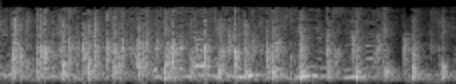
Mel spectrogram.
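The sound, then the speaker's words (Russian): Sustained applause from a crowd, dense and steady for several seconds, with faint voices mixed in beneath the clapping, welcoming a family's newborn third child and mother at a ceremony where the parents receive the birth certificate. “Приветствуем третьего ребенка и маму этой семьи. Аплодисменты.”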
